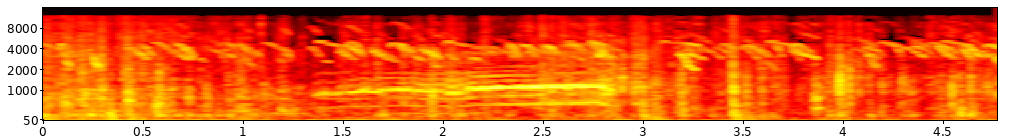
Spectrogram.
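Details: Mixed Gold Brahma and Silver Wyandotte chicks: a flock of high, down-slurred peeps goes on throughout, with a lower, steady drawn-out tone in the middle and some knocking sounds.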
